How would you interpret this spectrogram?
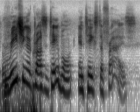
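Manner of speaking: incredulous retelling, still amused; excited. Real, not acted. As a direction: tell it like you can't believe it. Retelling outrageous moment, excited.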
